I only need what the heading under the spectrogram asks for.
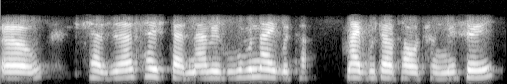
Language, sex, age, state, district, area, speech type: Bodo, female, 18-30, Assam, Chirang, urban, conversation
